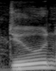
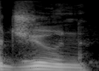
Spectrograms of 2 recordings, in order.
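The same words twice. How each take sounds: First: "Dune" said slowly as "doon"; plain hard d at the start of "Dune". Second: "June" said slowly as "joon". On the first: Showing the friend two different things, "Dune" with clean D. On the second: Showing the friend two different things, "June" with clear J. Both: Shown as a demonstration. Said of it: "Two different things".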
